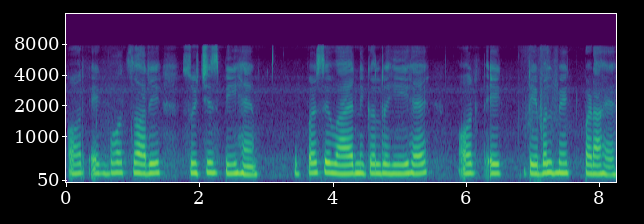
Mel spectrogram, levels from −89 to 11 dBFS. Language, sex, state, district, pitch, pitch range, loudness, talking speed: Hindi, female, Rajasthan, Jaipur, 205 Hz, 195-215 Hz, -14 LUFS, 140 wpm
